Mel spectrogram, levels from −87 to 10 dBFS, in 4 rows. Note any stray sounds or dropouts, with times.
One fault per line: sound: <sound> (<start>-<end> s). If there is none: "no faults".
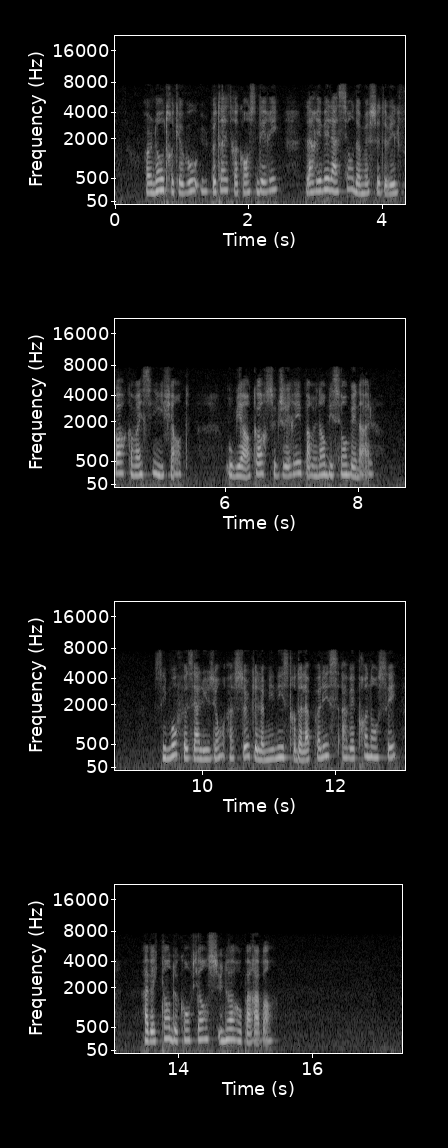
no faults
